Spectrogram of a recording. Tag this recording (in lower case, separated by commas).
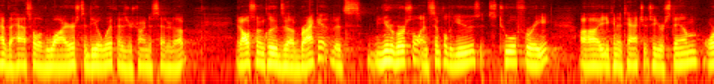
speech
